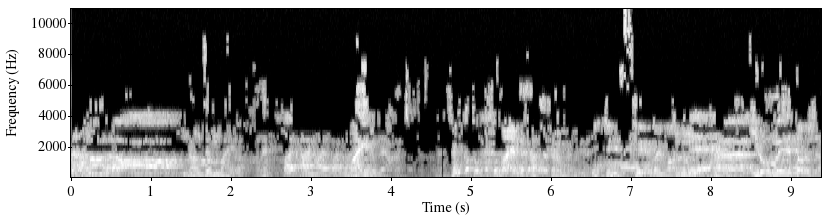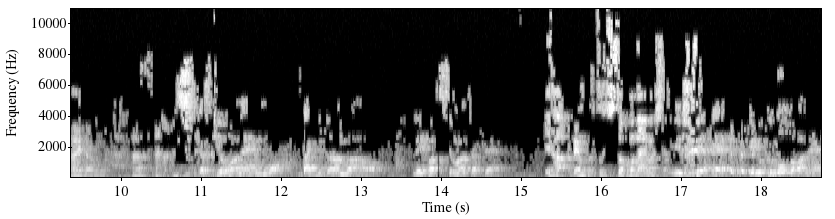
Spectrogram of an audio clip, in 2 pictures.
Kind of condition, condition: setting, busy venue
